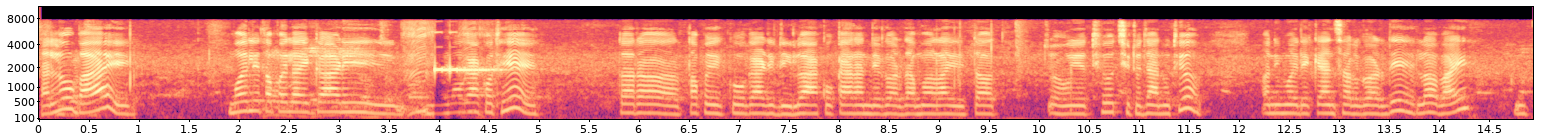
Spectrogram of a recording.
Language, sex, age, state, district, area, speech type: Nepali, female, 45-60, West Bengal, Darjeeling, rural, spontaneous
